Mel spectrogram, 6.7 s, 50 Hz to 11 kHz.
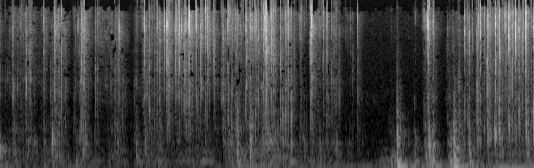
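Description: A hollow 1 L white plastic kefir bottle is held and tilted in the hands while fingertips grip, tap and scratch it. Quick, irregular crinkly clicks and bright scratching rustles sit over a steady low hum, with a couple of louder, fuller taps near the end.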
